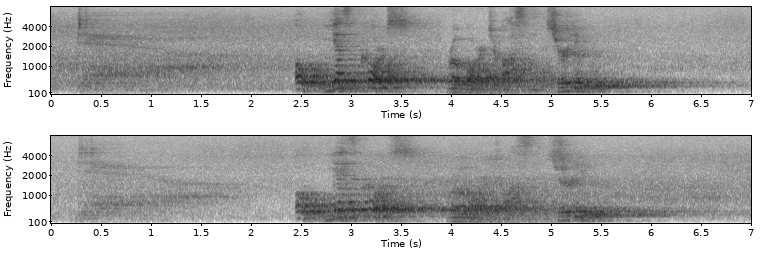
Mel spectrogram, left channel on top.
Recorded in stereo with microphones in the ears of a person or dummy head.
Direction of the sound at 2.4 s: 75° left (ahead or behind).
